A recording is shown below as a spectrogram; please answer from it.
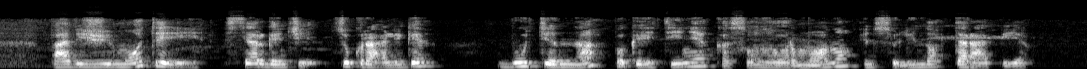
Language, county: Lithuanian, Vilnius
